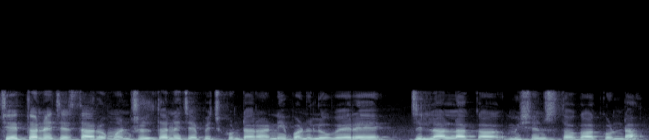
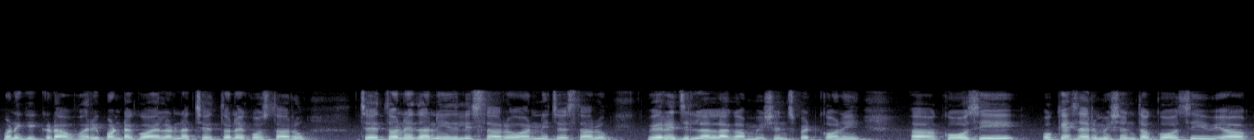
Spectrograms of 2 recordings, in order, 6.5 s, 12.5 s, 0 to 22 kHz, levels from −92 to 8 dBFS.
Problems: background sounds at intervals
